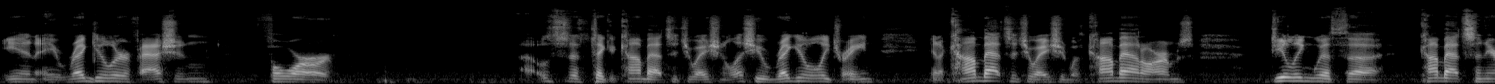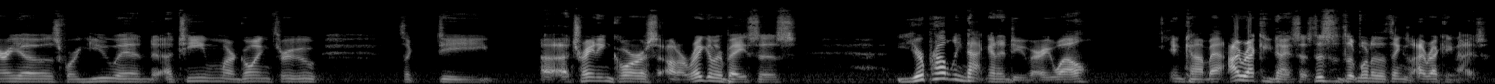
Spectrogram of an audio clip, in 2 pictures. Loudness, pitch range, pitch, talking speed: -28 LUFS, 120-145 Hz, 130 Hz, 135 wpm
